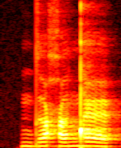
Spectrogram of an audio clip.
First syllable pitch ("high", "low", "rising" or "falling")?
rising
